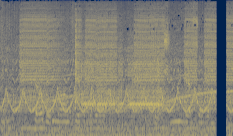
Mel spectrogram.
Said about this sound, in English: The sirens are so loud. Whoever has their sirens on.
